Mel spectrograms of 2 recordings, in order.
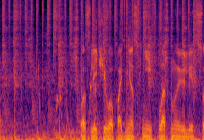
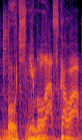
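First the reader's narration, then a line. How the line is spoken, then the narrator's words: Growled. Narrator (Russian): прорычал монгол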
